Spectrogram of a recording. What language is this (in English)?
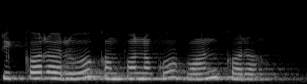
Odia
